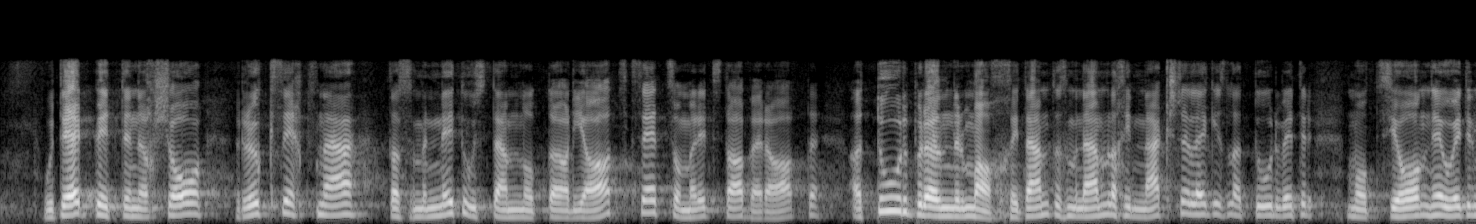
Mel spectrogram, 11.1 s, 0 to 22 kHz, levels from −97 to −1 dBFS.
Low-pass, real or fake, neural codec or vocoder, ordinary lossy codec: 7.2 kHz; fake; codec, 16 kHz, 4 kbps, FunCodec, trained on Chinese and English, 50 frames a second; none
